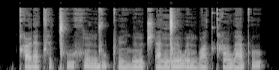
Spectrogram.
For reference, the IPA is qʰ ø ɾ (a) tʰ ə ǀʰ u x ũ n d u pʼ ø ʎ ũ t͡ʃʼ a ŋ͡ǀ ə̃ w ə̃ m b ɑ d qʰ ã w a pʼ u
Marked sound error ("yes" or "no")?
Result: no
